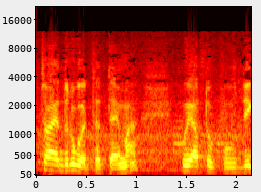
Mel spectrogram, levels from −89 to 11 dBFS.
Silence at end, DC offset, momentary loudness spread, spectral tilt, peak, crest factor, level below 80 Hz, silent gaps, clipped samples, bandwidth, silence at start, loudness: 0 s; under 0.1%; 9 LU; -5.5 dB/octave; 0 dBFS; 12 dB; -54 dBFS; none; 0.3%; 12.5 kHz; 0 s; -12 LUFS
